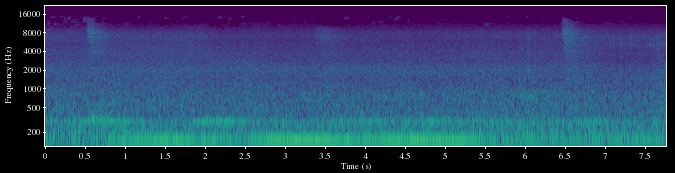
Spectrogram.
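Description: Industrial processing-plant machinery running: a loud, steady drone with a constant low hum. A few short hisses break through it, clearest about half a second in and again near the end.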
